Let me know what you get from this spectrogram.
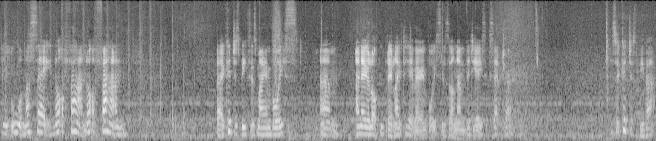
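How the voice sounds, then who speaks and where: A woman's voice: lowish voice, animated, normal speed, vocal fry, pauses often, background noise. A young woman with an English accent, chatting casually and rambling while she plays a game and answers her chat. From England. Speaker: streamer.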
